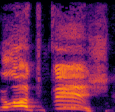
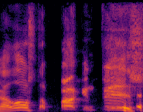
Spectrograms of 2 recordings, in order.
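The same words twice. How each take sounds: First: Much higher, louder, shouting; retold exasperated shout; frustrated shout. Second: Much higher, strained disbelief; pitched-up cry of frustration; mock exasperated wail. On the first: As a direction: yell it out in defeat, pitched way up. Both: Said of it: "I'm like".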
